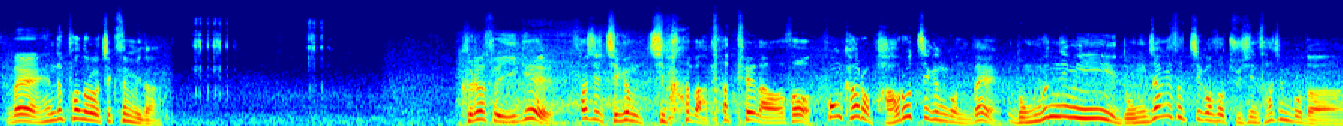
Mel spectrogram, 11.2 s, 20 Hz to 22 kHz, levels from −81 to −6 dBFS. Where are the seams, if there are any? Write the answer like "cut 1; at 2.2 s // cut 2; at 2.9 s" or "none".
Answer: none

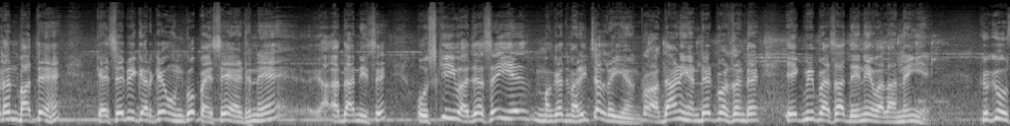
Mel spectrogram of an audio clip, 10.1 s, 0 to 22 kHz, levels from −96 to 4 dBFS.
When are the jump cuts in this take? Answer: cut 1; at 6.4 s

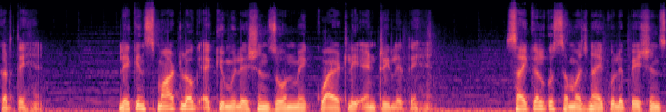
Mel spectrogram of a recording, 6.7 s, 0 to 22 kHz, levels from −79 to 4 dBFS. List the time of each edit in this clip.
none

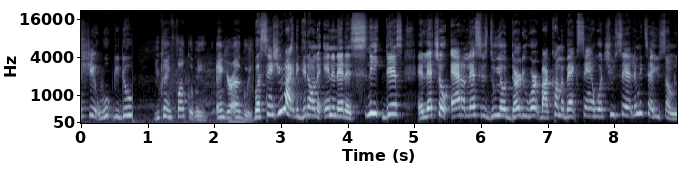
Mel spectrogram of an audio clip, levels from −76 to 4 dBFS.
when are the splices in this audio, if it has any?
cut 1; at 0.9 s // cut 2; at 2.5 s

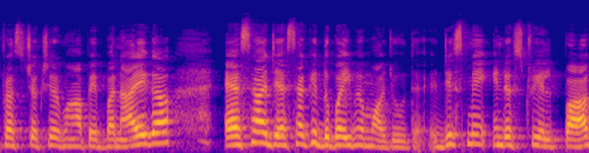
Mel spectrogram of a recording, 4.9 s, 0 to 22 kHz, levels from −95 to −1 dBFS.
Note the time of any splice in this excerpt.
none

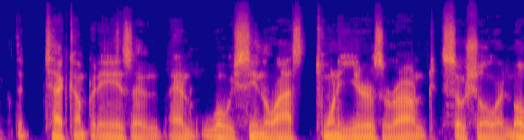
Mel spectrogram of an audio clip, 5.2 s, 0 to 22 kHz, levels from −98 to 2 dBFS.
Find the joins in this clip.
cut 1; at 4.4 s

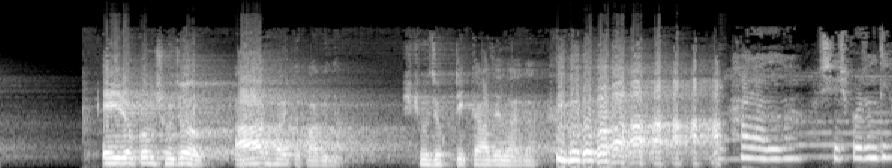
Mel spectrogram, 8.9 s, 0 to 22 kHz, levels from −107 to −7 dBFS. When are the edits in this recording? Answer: cut 1; at 7.2 s

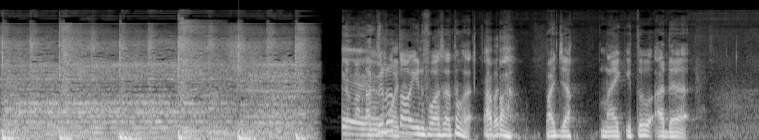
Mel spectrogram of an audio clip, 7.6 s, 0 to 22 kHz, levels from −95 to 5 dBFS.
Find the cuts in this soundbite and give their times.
cut 1; at 3.2 s

